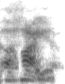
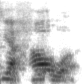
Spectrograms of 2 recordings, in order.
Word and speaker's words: Yahawah: Does that pronounce the word aaya? It does not. That is not a alop. That's not a hey. All right. That's not a y and that's not a No, that's Yahawah. Yahawah.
